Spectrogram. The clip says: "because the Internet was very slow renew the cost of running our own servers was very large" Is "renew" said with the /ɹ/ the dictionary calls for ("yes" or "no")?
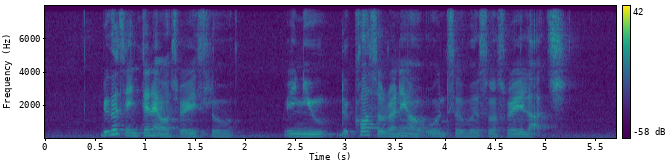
no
